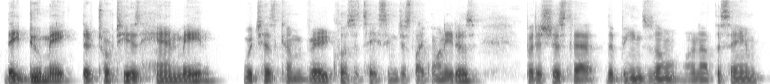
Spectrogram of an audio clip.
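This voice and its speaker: A man's voice: on the low side, steady tone, normal speed. Cuban-accented man chatting casually. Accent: Cuban Spanish. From Cuba. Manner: friendly, rambling with many ums and uhs. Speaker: livestream host. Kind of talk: casual chat.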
